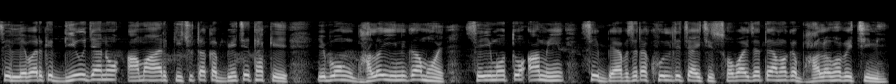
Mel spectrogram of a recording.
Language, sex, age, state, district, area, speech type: Bengali, male, 18-30, West Bengal, Jhargram, rural, spontaneous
